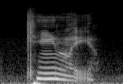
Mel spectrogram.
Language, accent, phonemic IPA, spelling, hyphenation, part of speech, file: English, US, /ˈkiːnli/, keenly, keen‧ly, adverb, En-us-keenly.ogg
- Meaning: In a keen manner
